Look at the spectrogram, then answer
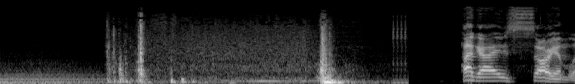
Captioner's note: somebody opens the car door & exits the car. They close it & the car drives off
